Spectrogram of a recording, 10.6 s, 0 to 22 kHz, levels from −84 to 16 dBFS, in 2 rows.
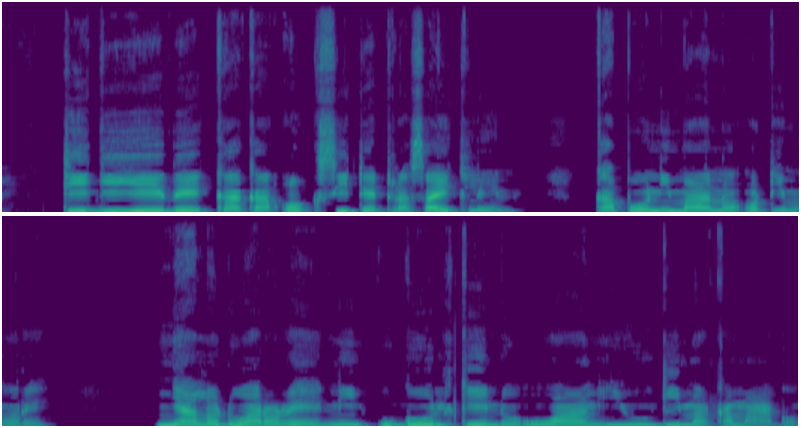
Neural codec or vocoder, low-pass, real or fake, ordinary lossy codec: none; none; real; none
